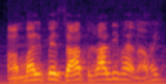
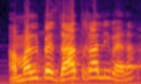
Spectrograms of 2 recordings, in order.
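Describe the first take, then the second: First: Said in the usual way. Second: Emphatic repeat. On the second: Shown as a demonstration.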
